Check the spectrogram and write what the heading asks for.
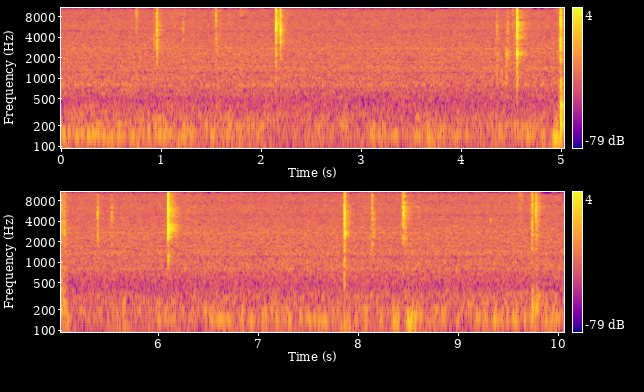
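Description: Snap-off utility knife blade shaving thin curls off a bar of translucent soap, giving scattered sharp crackling clicks at irregular intervals, the loudest about halfway through.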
